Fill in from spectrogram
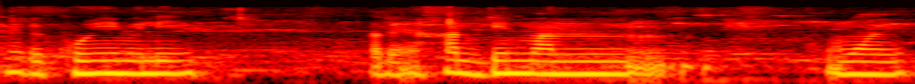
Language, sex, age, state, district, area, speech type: Assamese, female, 45-60, Assam, Udalguri, rural, spontaneous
